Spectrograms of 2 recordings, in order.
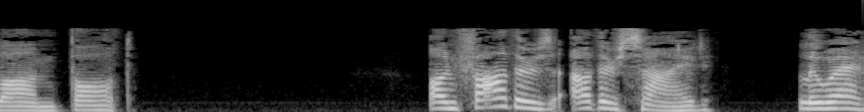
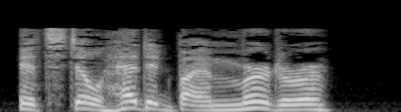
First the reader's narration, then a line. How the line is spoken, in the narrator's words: Balat snapped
